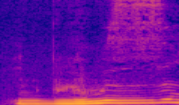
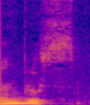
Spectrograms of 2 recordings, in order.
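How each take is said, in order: First: Blouse stretched, with a long buzzing final z. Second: Blouse ending in a hissed sss. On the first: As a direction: hold the zzz at the end of blouse. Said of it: "je veux faire Z". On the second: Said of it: "si je mets deux S". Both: Shown as a demonstration.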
